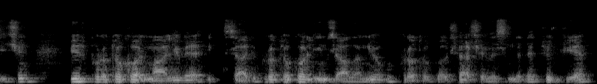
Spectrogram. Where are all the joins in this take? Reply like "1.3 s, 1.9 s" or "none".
none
